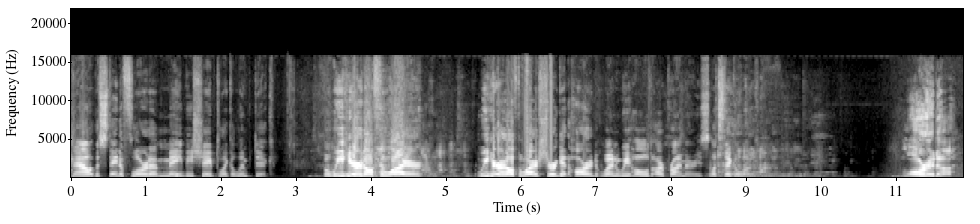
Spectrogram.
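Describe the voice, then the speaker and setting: A young man hosting a comedy show, interviewing people on a city street with a handheld mic and teasing them with deadpan jokes. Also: high voice, moderate pace, pauses often. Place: outdoors on a city plaza.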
